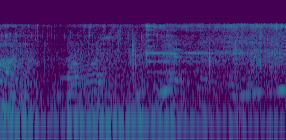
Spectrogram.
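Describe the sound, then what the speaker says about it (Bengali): Onion frying in mustard oil with black cumin seeds in a wok for a shrimp and bottle-gourd-peel paste dish: a steady, close sizzle and crackle with faint stirring scrapes, no talking. "পেঁয়াজটাকে একটুখানি দিয়ে হালকা হচ্ছে ভেজে নেবো"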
